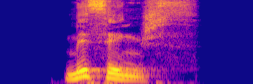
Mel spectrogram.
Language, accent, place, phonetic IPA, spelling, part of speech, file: German, Germany, Berlin, [ˈmɪsɪŋʃs], Missingschs, noun, De-Missingschs.ogg
- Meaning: genitive singular of Missingsch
